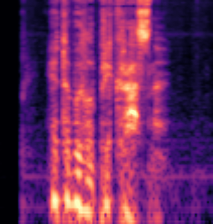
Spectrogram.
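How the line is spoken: Whispered. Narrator (Russian): прошептала она

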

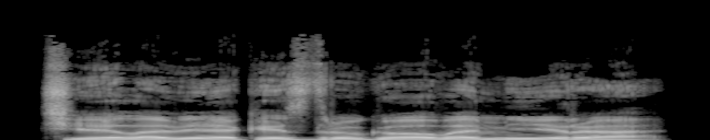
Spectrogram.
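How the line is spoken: Muffled, distant. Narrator (Russian): Слова, как после контузии, доносились глухо

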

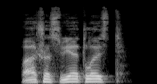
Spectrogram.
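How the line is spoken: Loud bark right at ear. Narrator (Russian): гаркнул кто-то совсем над ухом

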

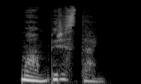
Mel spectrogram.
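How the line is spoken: Gentle request. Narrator (Russian): мягко попросила та

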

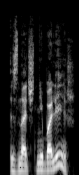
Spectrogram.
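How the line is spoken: Gentle, probing questioning. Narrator (Russian): Продолжал нежно пытать парторг

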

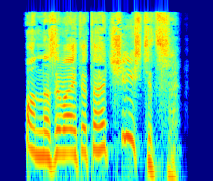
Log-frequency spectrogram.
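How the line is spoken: Hysterical laughter. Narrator (Russian): Она истерически засмеялась

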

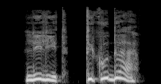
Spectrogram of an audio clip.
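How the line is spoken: Shouted after someone. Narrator (Russian): крикнула она в спину смотрительницы

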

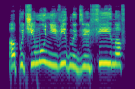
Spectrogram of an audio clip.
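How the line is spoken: Bored whiny girl's question. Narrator (Russian): спросила девочка занудным голосом

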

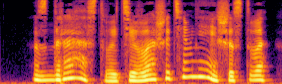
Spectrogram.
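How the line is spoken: Ringing laughter. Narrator (Russian): заливисто рассмеялась

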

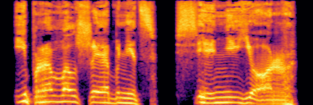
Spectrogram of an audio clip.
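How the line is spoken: Hoarse rasp. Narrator (Russian): прохрипел бывший советник

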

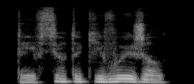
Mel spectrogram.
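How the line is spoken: Trembling whisper. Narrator (Russian): прошептала она, и ее голос дрогнул

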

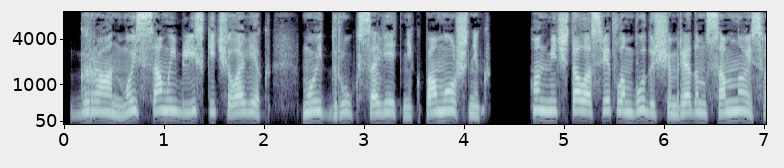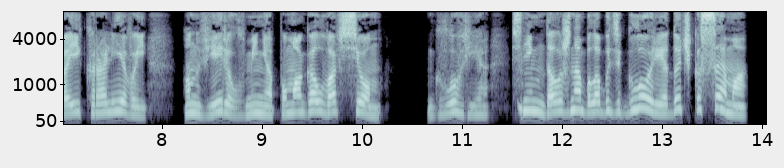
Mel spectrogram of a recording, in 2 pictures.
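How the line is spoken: Sobbing woman. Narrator (Russian): Всхлипнув

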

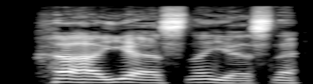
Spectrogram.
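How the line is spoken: Laughing. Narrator (Russian): рассмеялся я

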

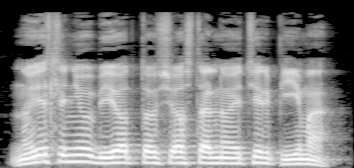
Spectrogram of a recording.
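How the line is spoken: Snorting. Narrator (Russian): хмыкнул я

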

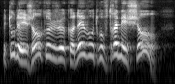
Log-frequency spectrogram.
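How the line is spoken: Old woman exclaiming. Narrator (French): s'écria la vieille dame

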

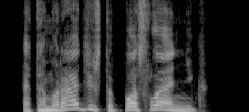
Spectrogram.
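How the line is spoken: Surprised snort. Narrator (Russian): хмыкнул Шальдур удивленно

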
